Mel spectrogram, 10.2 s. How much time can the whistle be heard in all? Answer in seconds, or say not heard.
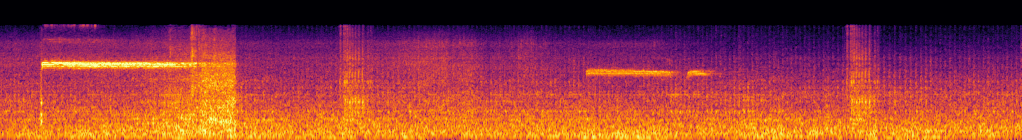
3 s.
